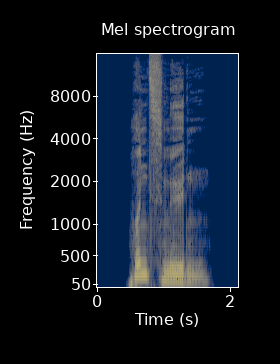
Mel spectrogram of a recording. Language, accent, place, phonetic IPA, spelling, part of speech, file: German, Germany, Berlin, [ˈhʊnt͡sˌmyːdn̩], hundsmüden, adjective, De-hundsmüden.ogg
- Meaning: inflection of hundsmüde: 1. strong genitive masculine/neuter singular 2. weak/mixed genitive/dative all-gender singular 3. strong/weak/mixed accusative masculine singular 4. strong dative plural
